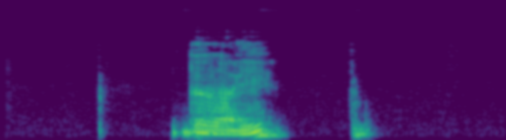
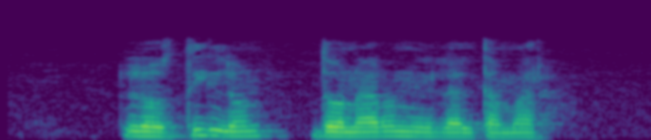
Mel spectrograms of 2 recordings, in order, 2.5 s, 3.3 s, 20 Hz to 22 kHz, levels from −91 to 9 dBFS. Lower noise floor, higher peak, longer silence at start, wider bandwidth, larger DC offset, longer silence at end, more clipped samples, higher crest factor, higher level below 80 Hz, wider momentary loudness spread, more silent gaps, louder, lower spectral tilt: first, -77 dBFS vs -70 dBFS; about the same, -2 dBFS vs -4 dBFS; first, 0.85 s vs 0.6 s; about the same, 6.8 kHz vs 6.6 kHz; neither; first, 0.7 s vs 0.55 s; neither; about the same, 18 dB vs 18 dB; about the same, -64 dBFS vs -64 dBFS; first, 22 LU vs 10 LU; neither; first, -16 LUFS vs -21 LUFS; second, -7.5 dB/octave vs -9.5 dB/octave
